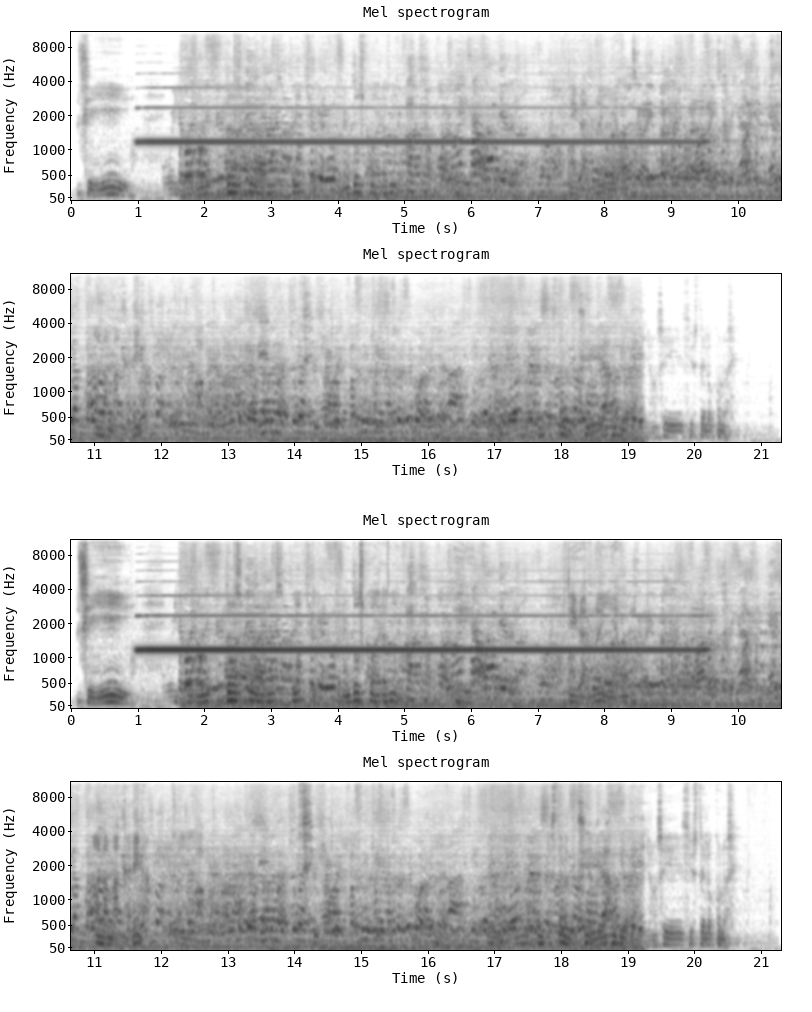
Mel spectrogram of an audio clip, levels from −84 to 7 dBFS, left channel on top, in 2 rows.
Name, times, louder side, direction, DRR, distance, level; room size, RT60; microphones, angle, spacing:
voice 1, 0.1-5.2 5.8-6.1 7.4-8.5 11.0-12.7 14.1-14.9 16.1-20.6, right 5 dB, 80° right, 0.4 m, -27 dB
Wind instrument woodwind instrument, 1.0-9.6, right 8 dB, 60° right, 0.8 m, -23 dB
voice 2, 1.4-3.0 5.9-6.3 8.2-10.9 12.7-13.9 14.9-15.7, left 1 dB, 80° left, 1.6 m, -35 dB
sound 1, 1.6-19.2, right 1 dB, 15° right, 0.5 m, -25 dB
4.4 x 2.1 x 2.4 m
head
